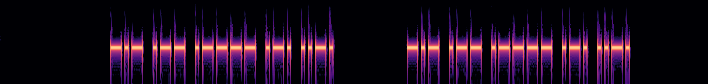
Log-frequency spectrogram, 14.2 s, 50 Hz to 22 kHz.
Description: Morse code, heard as a keyed tone, about 17 wpm, 700 Hz. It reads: KW1RF KW1RF
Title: USA Call Signs - 5 Characters - Repeated 2x - 17wpm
